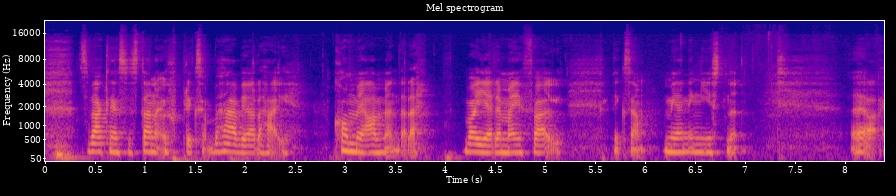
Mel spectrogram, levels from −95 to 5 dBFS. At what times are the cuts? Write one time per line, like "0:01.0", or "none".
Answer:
none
